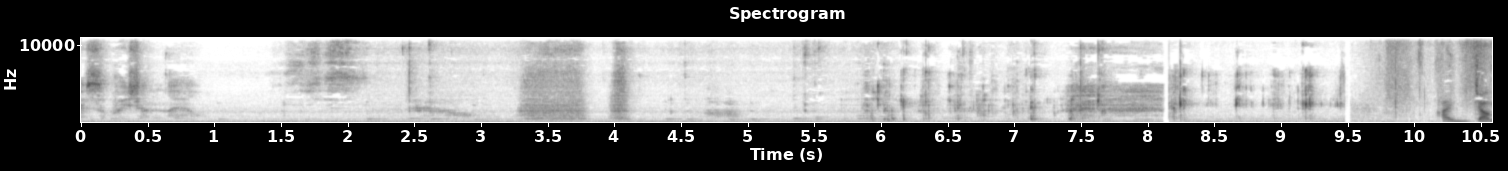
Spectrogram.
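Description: A young woman chews and slurps food, heard faintly through a small speaker.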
